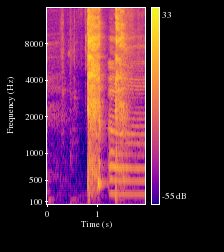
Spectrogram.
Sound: cough; cough cough

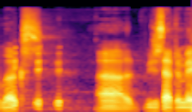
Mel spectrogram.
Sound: laughs

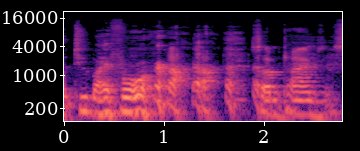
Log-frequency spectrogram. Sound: laughing

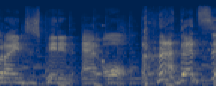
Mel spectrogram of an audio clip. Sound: chuckles

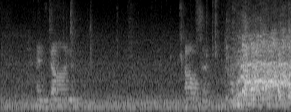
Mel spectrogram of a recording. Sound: laughter

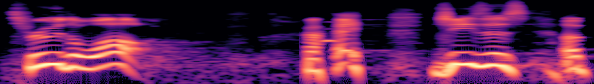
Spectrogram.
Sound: laughs

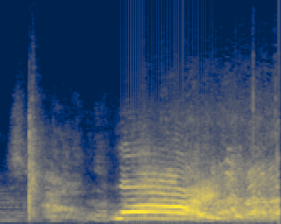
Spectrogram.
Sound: slap

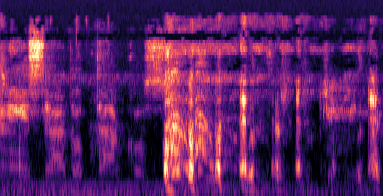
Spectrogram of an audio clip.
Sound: laughing

